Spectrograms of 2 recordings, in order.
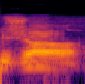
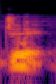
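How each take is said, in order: First: جا with a soft ʒ; wrong soft jeem. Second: جا with a crisp dj affricate; correct jeem. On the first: Teacher showing the wrong soft جا. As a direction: say جا with a French-style zh, as an error. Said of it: "ما ينفعش أقول جا". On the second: Teacher giving the correct Quranic جا. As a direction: say جا firmly as dj. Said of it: "ولكن أقول جا". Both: Shown as a demonstration.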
